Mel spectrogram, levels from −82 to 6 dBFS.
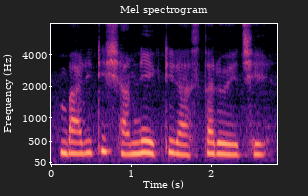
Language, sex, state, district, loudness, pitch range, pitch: Bengali, female, West Bengal, Cooch Behar, -14 LUFS, 220-245 Hz, 235 Hz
